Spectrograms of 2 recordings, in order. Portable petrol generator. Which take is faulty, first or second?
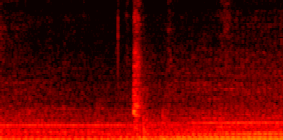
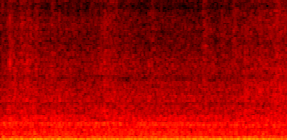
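first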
